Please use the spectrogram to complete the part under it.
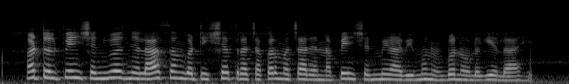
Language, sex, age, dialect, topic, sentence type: Marathi, female, 25-30, Northern Konkan, banking, statement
